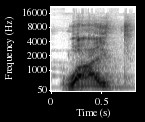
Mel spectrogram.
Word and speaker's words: white: حرف الاتش ممكن يجي وما يتنطقش، وعادة لما بيكون قبليه حرف الدبليو، وعادة برضو هتلاقيه في أدوات الاستفهام اللي هي question words، أدوات الاستفهام أو كلمات الاستفهام. زي إيه؟ زي what, when, where, why. هتلاقي هنا الدبليو بتتنطق، الاتش ما بتتنطقش.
